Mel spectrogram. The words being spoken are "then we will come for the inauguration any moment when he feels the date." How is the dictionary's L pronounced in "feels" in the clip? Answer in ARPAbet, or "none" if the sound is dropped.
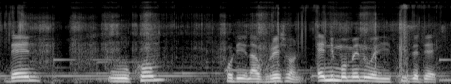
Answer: none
